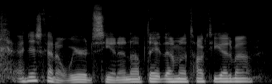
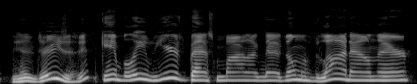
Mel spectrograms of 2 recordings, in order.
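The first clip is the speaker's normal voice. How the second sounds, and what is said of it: Put-on country accent. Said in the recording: “Why do I have a country accent?”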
